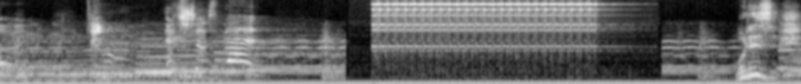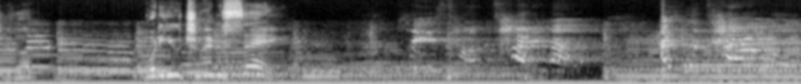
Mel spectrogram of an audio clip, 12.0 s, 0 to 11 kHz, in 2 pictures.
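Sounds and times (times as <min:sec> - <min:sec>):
telephone ringing: 0:02.8 - 0:05.0.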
